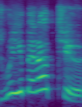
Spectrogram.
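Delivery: high-pitched imitated small talk; chirpy retold greeting; retold friendly question.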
